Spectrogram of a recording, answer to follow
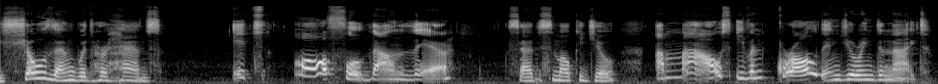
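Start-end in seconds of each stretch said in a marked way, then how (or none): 2.3-4.5 put-on high, slow, timid child's voice; a frightened little boy, drawn out; small boy voice. A narrator's reading. Smokey Joe, a small scared boy. 6.6-9.3 put-on small boy voice. A narrator's reading. Smokey Joe, a small scared boy.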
